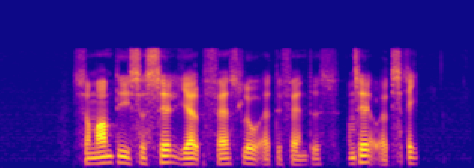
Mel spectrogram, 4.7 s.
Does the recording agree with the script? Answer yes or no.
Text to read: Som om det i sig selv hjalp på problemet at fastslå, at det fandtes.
no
